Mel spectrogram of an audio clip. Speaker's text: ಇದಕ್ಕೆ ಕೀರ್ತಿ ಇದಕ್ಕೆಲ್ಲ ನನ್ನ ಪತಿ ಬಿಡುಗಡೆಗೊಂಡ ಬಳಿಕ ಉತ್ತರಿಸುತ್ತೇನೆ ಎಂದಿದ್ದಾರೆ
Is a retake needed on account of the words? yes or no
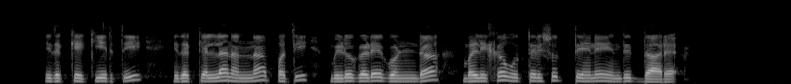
no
